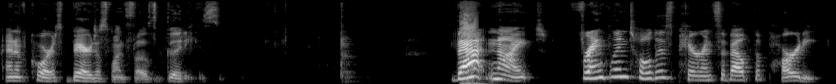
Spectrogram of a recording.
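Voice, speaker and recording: A woman's voice: mid-range voice, very animated, slow pace, pauses often, sharp tone. A woman reading a children's picture book aloud expressively, adding simple casual asides to explain things to young listeners. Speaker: storybook reader.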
